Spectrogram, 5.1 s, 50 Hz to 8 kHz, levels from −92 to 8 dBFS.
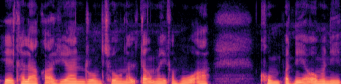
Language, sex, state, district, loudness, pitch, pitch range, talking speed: Mizo, female, Mizoram, Aizawl, -16 LUFS, 145 Hz, 135-150 Hz, 200 wpm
